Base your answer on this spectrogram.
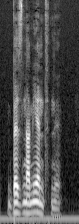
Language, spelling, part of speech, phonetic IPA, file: Polish, beznamiętny, adjective, [ˌbɛznãˈmʲjɛ̃ntnɨ], Pl-beznamiętny.ogg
